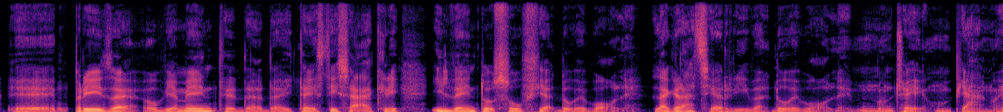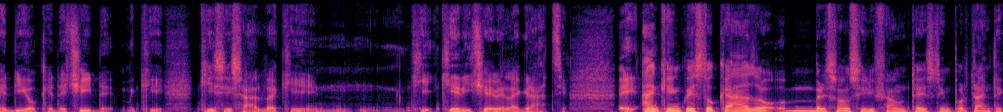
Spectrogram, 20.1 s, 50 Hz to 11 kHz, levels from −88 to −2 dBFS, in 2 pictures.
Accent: native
